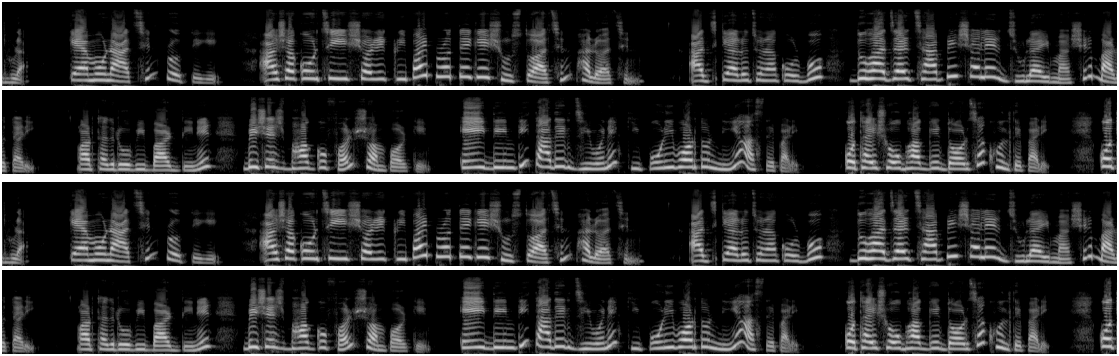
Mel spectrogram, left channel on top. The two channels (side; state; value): both; identical; correlation 1.00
